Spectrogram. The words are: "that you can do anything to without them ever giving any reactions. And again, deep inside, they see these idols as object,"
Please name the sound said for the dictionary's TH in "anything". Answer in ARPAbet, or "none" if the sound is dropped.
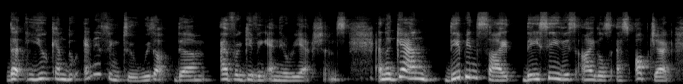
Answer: TH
